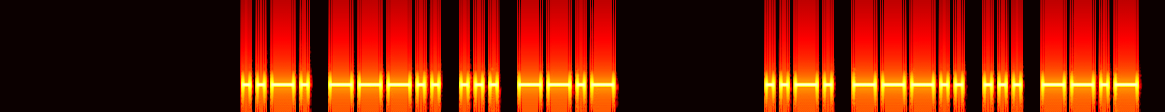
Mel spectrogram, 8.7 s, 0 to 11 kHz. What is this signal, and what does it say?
Morse code, heard as a keyed tone, about 22 wpm, 700 Hz. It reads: F8SQ F8SQ
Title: DXCC-100 Call Signs - 4 Characters - Repeated 2x - 22wpm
